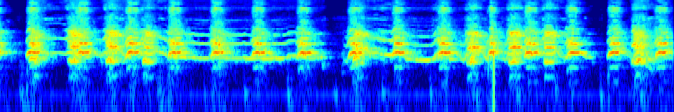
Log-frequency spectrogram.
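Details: Sausage dog, a Dachshund kept as a pet, barking rapidly and excitedly, the yaps running into drawn-out whining tones between bursts, with a short silent gap midway.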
